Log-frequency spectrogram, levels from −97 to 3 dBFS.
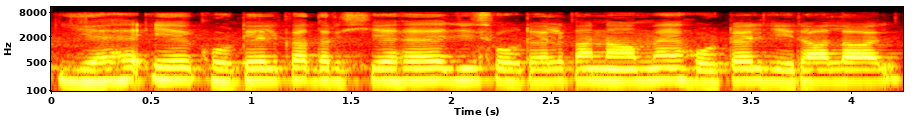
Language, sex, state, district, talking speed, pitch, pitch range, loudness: Hindi, male, Rajasthan, Bikaner, 210 wpm, 170 Hz, 160-170 Hz, -14 LUFS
